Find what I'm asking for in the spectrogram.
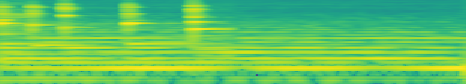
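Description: A phone rings for an incoming video call, playing a short bright melodic ringtone of a few chiming notes over a sustained tonal background, close and clear.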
